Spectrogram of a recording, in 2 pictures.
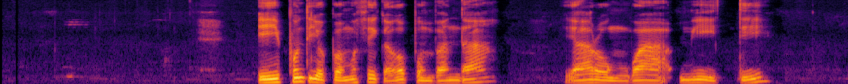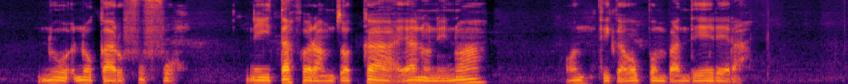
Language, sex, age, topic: Oshiwambo, male, 25-35, finance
